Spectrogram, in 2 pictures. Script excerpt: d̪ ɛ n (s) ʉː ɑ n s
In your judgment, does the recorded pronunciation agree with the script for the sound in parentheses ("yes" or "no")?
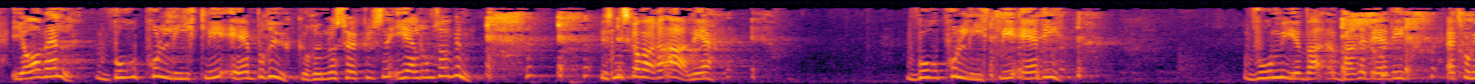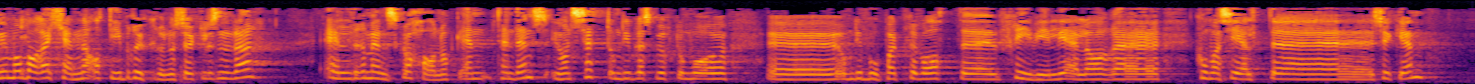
yes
